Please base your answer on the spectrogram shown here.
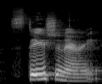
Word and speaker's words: stationery: Let's compare this to stationary. Exact same pronunciation. Notice there is just a spelling difference. stationery.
